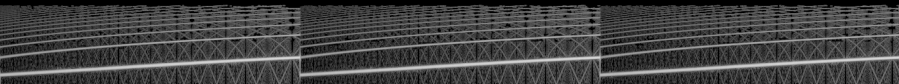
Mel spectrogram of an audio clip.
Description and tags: MINISCALCO Selena 2018 2019 PoliceSiren
For this sound, I chosed to create a police siren sound. So I chosed to generate a tweet and I chose a square waveform. I chose a frequency increasing from 440 Hz to 1320 Hz. As I wanted a repetitive sound, I chose that my square wave should be short to be able to repeat it dynamically (3 seconds). Finally, once my wave is over, I simply create a repetition of it.
Description - Typologie de Schaeffer
Masse : Son cannelé
Timbre: Acide
Grain : Son lisse
Allure : Pas de vibrato
Dynamique : Début du son assez violent, le son en lui-même est graduel
Profil mélodique: Variation serpentine
Profil de masse : un son avec une seule note mais plusieurs hauteurs qui montent dans les aigus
